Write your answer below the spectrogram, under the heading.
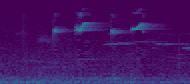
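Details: Scarlet-backed flowerpecker singing: a few sharp, very high, thin notes, then short whistled slurs and a quieter lower note, over a faint low background hum.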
